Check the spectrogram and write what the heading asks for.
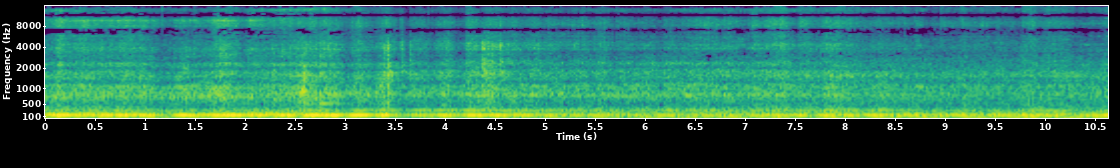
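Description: An old farm tractor's engine running steadily at working speed as it drags a rotary cutter mowing grass, a constant low drone with a few short crackles in the first few seconds.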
